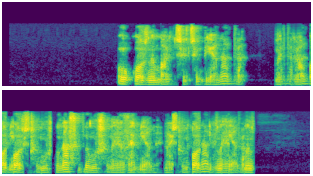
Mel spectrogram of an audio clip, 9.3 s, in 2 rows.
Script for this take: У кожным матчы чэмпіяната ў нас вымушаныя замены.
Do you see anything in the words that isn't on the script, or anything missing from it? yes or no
yes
